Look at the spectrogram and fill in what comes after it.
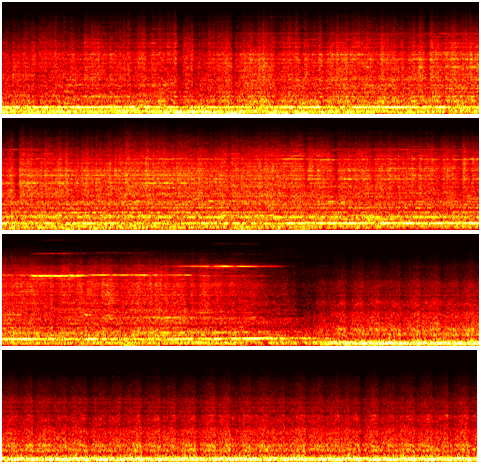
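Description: Freight cars rolling past with steady wheel-on-rail noise and faint high wheel squeal. About two-thirds of the way through, it changes abruptly to the deep rumble of a passing CSX diesel locomotive, a GE unit in Pere Marquette heritage paint.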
